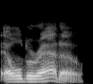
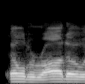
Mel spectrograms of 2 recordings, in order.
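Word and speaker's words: Eldorado: he rhymes El Dorado with shadow. Mm-hmm. Yeah. So he would have been saying El Dorado.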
